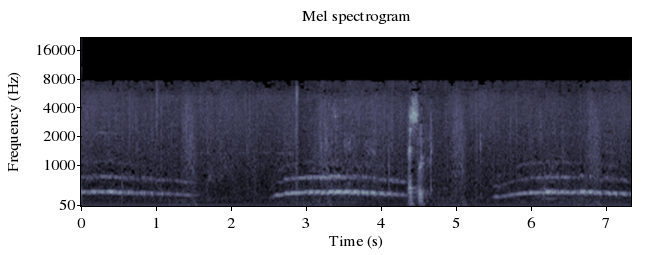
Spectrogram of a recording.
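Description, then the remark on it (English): A man imitates a hoot owl's cry with three long, steady, low hoots, evenly spaced, from just outside a jail cell in Canyon City in the evening. A sharp thump lands between the second and third, and a voice briefly speaks. “You mean it's somebody imitating the cry of a hoot owl?”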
